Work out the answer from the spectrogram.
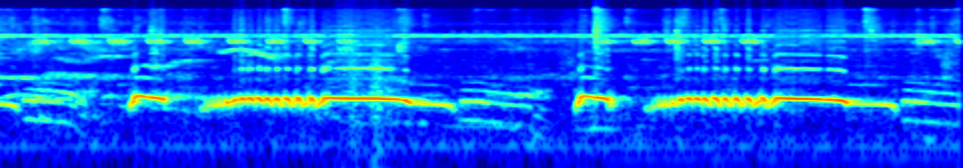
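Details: Spotted dove calling to provoke answers from other birds; two phrases, each a short clipped coo followed by a long burry rolling note that holds steady then falls, about two seconds apart, with a constant high whine and pulsing high beeps.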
